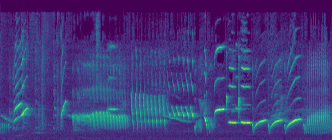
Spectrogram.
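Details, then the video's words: Masteran canary song for coaxing other canaries into singing: a buzzy sustained roll, a fast ticking trill, then repeated downward-sweeping whistles and a dense high chatter. "MASTERAN KENARI GACOR AUTO RESPON UNTUK KENARI ANDA YANG SUSAH GACOR"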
